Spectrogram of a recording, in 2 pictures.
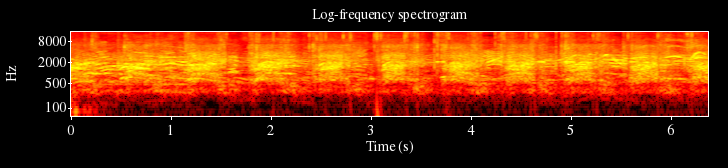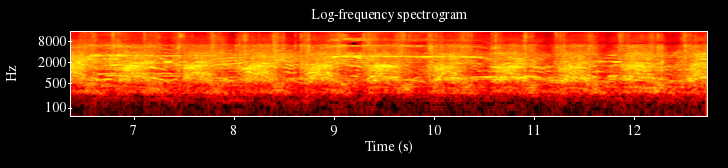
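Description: A large crowd chants and claps in a steady rhythm.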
